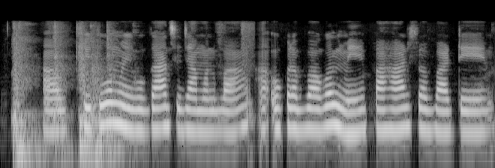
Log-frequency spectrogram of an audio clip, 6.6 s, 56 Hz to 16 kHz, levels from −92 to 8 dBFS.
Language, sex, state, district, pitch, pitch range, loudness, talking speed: Hindi, female, Bihar, East Champaran, 205 Hz, 190-210 Hz, -15 LUFS, 100 wpm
